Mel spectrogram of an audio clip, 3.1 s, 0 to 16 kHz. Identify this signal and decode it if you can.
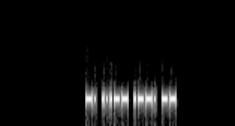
Morse code, heard as a keyed tone, about 46 wpm, 700 Hz. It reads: N3PM
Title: USA Call Signs - 4 Characters - Repeated 2x - 45wpm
